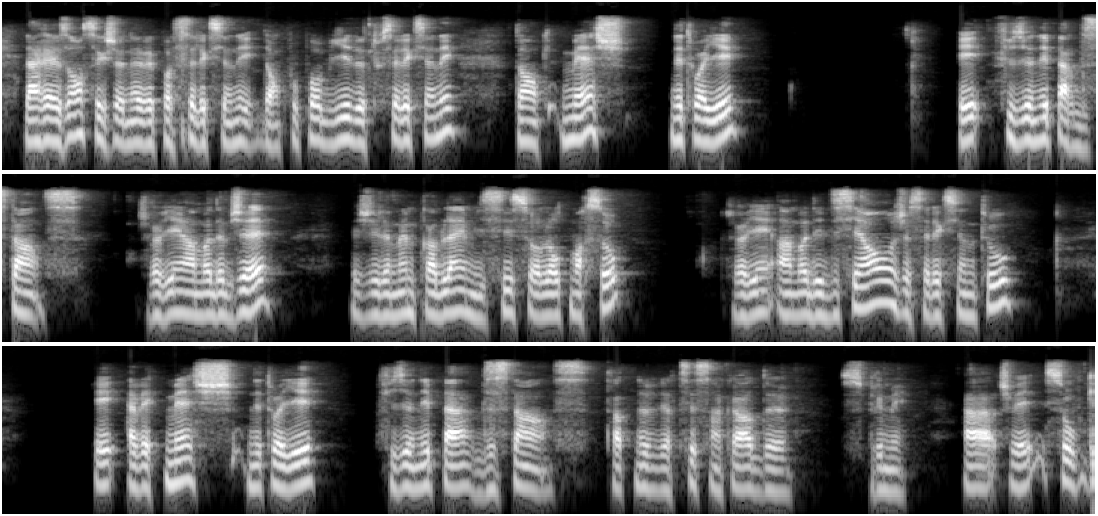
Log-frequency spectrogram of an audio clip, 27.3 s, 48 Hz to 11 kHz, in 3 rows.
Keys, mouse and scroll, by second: 1.4 a, 14.8-23.2 drag, 16.6 a, 24.7-27.3 drag.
